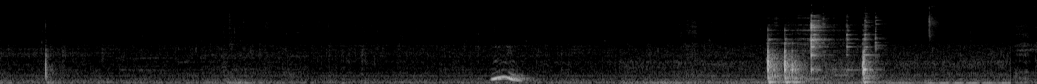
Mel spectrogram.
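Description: Pasta stirred through bubbling pink sauce in a pan, a low simmering bed with a soft squelch midway and a cluster of close clinks and scrapes from the utensil against the pan.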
